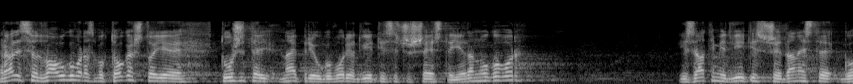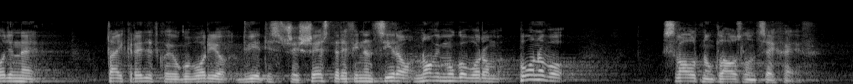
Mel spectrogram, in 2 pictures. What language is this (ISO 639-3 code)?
hrv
